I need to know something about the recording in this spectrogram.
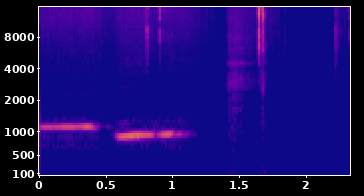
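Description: A person whistling two short notes, the second a little lower than the first, followed by a faint click.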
